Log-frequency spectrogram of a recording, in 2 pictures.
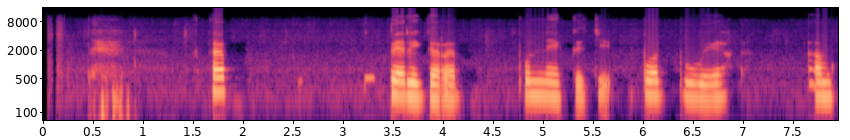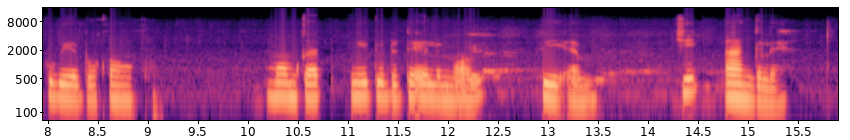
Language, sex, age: Wolof, female, 18-24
